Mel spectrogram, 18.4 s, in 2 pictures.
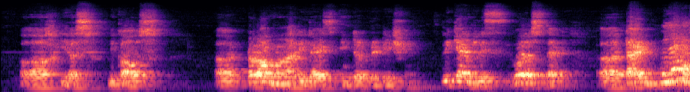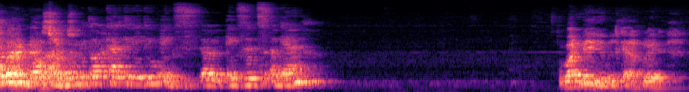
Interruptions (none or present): present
